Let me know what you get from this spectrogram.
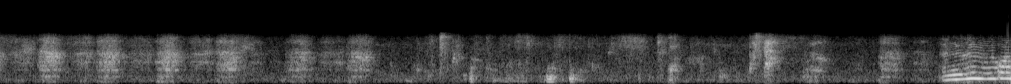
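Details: Bulldog playing with bubbles: rapid bursts of snorting, snuffling and chomping repeat unevenly, then a short rising nasal whine closes the sequence, with people laughing and talking nearby.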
